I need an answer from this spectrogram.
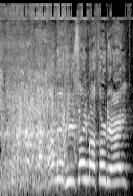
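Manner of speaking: high, loud, slow call; mock husband calling. Husband calling to his wife for his pistol, high and loud. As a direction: call out casually for the gun.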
